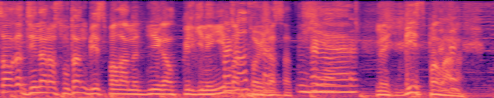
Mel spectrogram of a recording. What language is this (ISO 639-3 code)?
kaz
